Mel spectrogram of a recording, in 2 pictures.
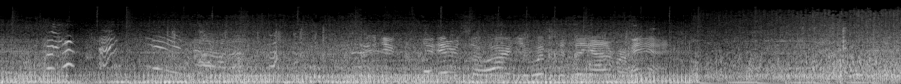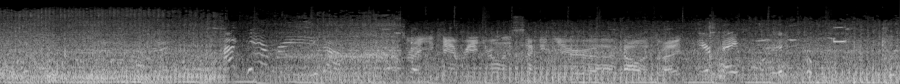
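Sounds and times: small gasoline engine running: 0.0s - 18.0s.

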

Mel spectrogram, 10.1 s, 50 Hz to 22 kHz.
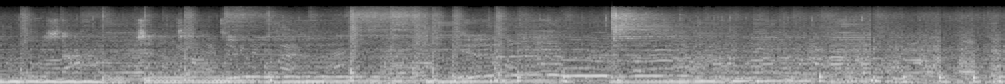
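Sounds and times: street band playing pop: 0.0s - 10.0s.

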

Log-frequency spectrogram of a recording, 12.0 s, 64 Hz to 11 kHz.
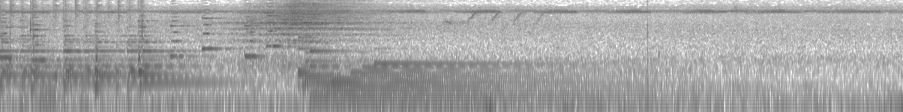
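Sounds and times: background music: 0.0s - 8.6s
high-pitched insect trill: 0.0s - 10.5s.

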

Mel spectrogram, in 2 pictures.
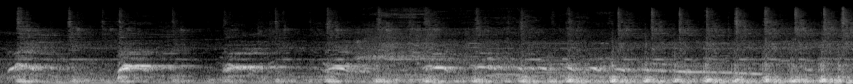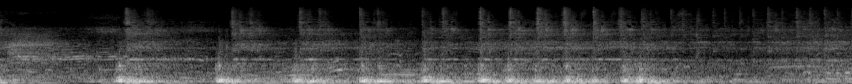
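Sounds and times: drum and cymbals dance beat: 9.7s - 16.1s.

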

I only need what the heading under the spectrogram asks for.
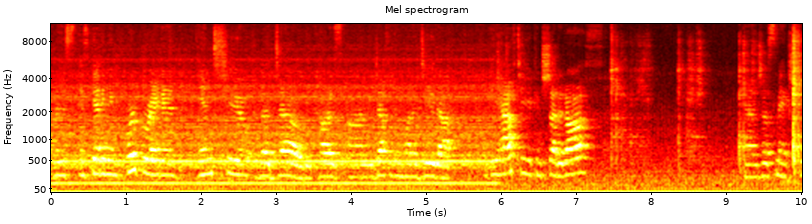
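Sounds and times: spatula scraping metal bowl: 7.4s - 10.0s.

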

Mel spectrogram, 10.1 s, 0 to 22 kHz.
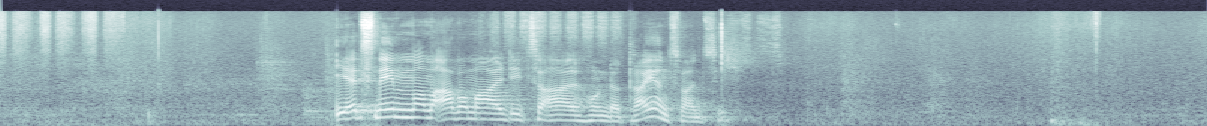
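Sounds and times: dry rubbing strokes: 0.0s - 1.2s, 4.2s - 5.3s, 6.0s - 6.6s.

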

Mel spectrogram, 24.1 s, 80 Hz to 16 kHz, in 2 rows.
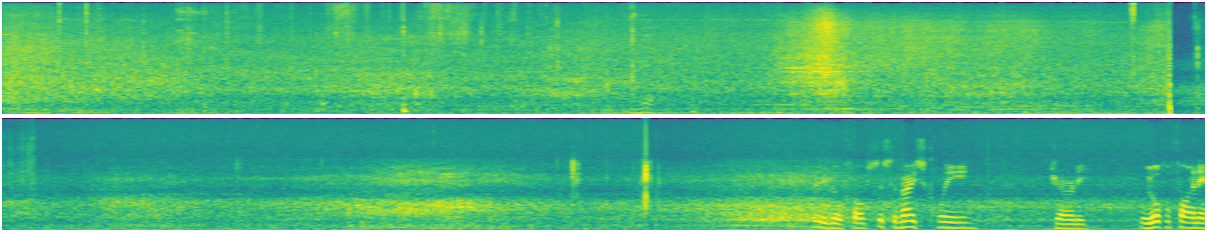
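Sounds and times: road traffic noise: 0.0s - 24.0s
vehicles passing by: 0.0s - 24.0s.

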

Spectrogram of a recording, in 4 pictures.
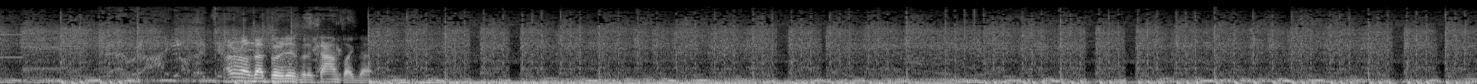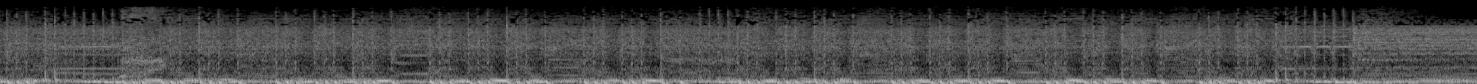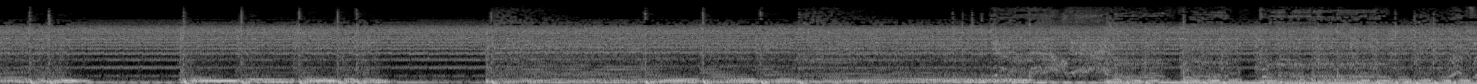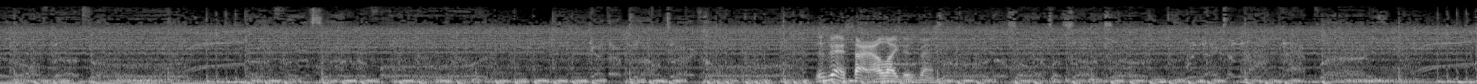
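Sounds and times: deathcore song with heavy guitars: 0.0s - 59.0s.

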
